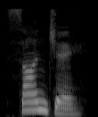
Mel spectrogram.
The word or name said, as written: sanjay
